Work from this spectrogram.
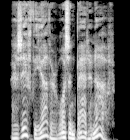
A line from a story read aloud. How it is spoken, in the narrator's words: said Alice faintly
